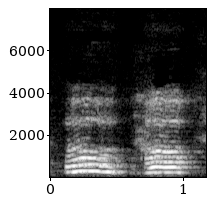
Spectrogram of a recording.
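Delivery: high, loud, stricken "oh, oh"; taken aback. Retold or imitated. Recalling her shock at the pizza guy, taken aback. Retold shock at the phone remark.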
